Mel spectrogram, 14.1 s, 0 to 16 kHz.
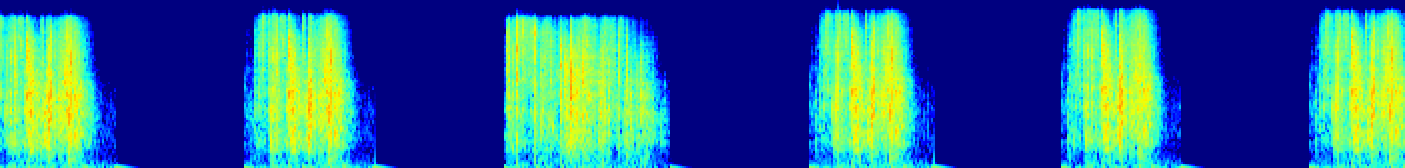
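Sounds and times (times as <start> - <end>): paper pages turning: 0.0 - 1.0, 2.5 - 3.6, 5.1 - 6.7, 8.1 - 9.2, 10.6 - 11.6, 13.1 - 14.0.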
